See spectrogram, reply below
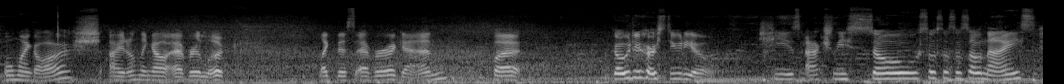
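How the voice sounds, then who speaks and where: A woman's voice: medium pitch, measured pace, low-quality recording. An eighteen-year-old woman chatting casually to a handheld camera, gushing informally and repeating words for emphasis. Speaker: vlogger. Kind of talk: casual vlog chat to camera. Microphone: handheld camera at arm's length. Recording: loud music behind the voice. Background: music.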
